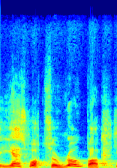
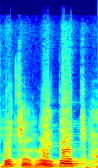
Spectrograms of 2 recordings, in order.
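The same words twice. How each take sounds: First: Said in the usual way. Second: High, astonished echo of the question; incredulous echo. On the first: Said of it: "I say". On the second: Retold or imitated. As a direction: repeat it back high, amazed. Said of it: "And he says".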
